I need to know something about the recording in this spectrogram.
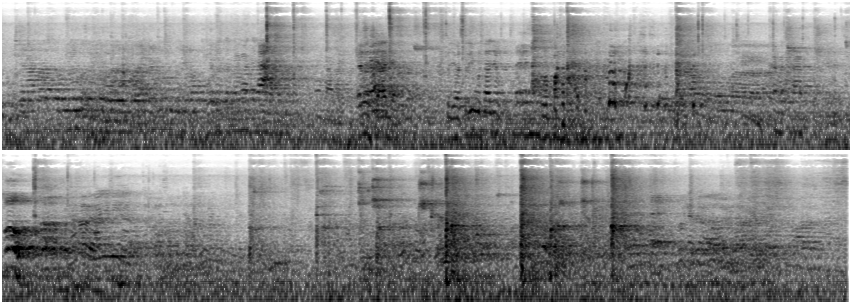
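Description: Men talk nearby in an echoing hall.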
